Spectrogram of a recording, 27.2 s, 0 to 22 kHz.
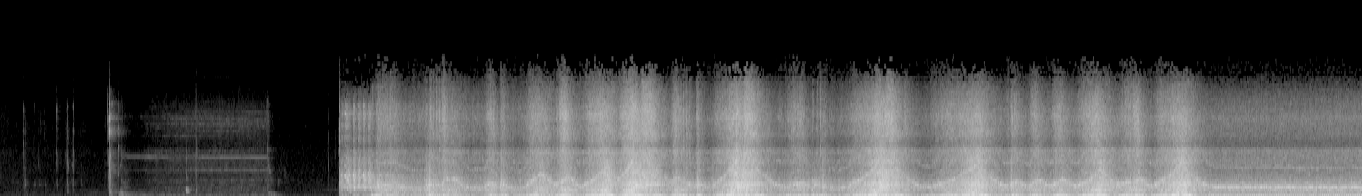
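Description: Yamaha FJR1300 inline-four engine: a click and a faint whine as the ignition is switched on, then the engine fires up about seven seconds in and is blipped up and down about eight times with the throttle before settling to a steady idle near the end.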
